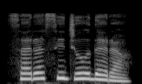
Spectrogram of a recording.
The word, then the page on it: ಸರಸಿಜೋದರ: sarasijōdara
